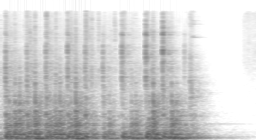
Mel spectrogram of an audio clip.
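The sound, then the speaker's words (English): A locked front door handle is rattled and jiggled by someone outside trying to get in, about two seconds of quick clicking, knocking clatters that then stops, leaving near silence. “The silence was disrupted by the sound of the front door handle being turned.”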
